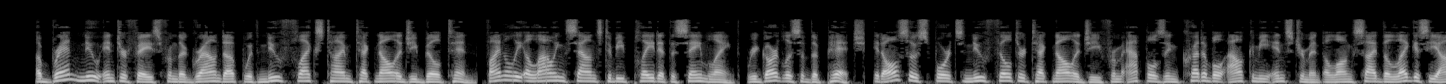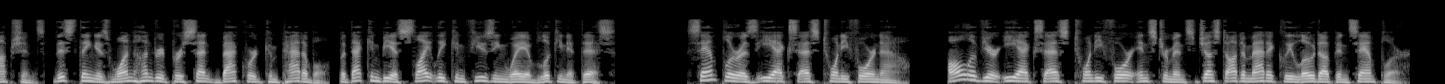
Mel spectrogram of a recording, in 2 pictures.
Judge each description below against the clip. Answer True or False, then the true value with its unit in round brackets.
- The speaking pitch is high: False (135 Hz)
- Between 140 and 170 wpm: True (160 wpm)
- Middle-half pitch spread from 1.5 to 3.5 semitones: False (3.9 semitones)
